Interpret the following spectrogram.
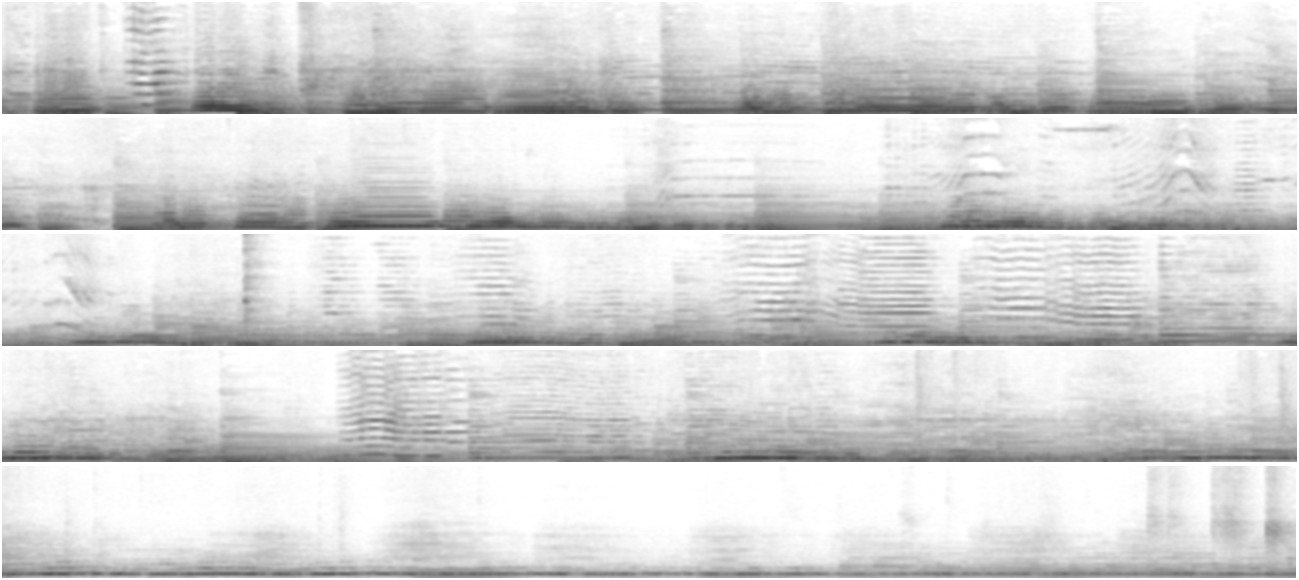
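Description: A live jazz trio of French horn, violin and piano playing together, busy lines weaving around one another. Near the end the low notes drop away, leaving a wavering mid-range line over lighter higher parts.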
